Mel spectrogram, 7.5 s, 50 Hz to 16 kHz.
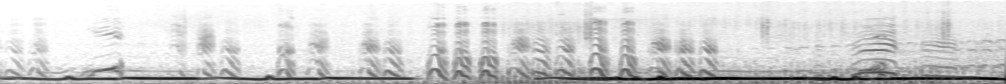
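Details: Greater prairie-chickens at a lek in restored prairie at Tympanuchus WMA, northwest Minnesota, April 2019, males facing off at dawn; a steady low hooting drone runs throughout, overlaid by rising and falling cackling whoops that thicken after mid-clip.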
